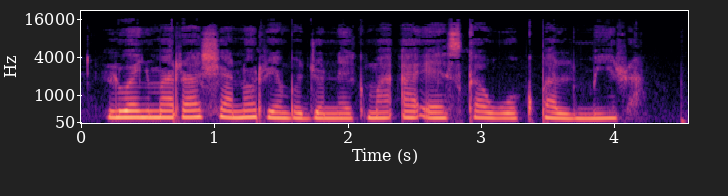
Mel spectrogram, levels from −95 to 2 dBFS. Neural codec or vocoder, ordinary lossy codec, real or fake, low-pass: none; MP3, 64 kbps; real; 19.8 kHz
